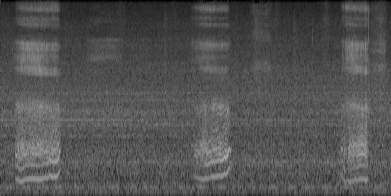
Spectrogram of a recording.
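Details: A pug asleep, snoring in a slow rhythm: three buzzy, slightly rising snores about three seconds apart, each near a second long, with a faint steady hum underneath.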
